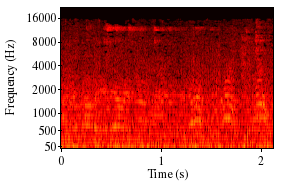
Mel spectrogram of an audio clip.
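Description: Several men's voices shouting and calling out over outdoor background noise, in two short bursts.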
